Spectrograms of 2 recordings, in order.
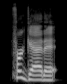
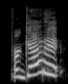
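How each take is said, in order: First: Caving pilot. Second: Forget it. much higher and louder, thrown up in exasperation; exasperated pilot. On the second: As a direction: give up loudly like a fed-up pilot. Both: Retold or imitated. Pilot gives in to passengers.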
